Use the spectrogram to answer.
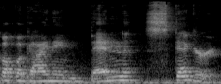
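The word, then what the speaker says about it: Stoeger: Look up a guy named Ben Stegar. It's pronounced stagger and spelled Stoker.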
